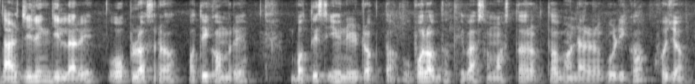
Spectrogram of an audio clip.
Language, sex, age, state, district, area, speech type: Odia, male, 18-30, Odisha, Kalahandi, rural, read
